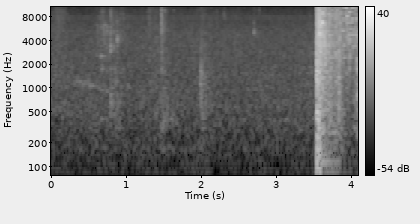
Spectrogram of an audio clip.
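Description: Faint room noise with a few small clicks, then near the end a sudden, very loud crash with a crackling tail that dies away. Nothing breaks in the picture, so the crash is an edited-in sound effect.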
